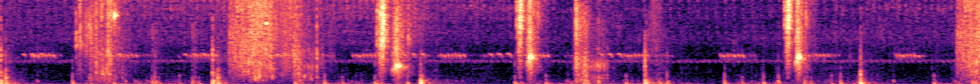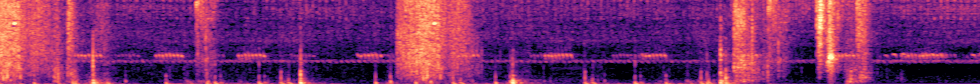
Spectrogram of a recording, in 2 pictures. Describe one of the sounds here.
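An axe chops wood with repeated hollow knocks.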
